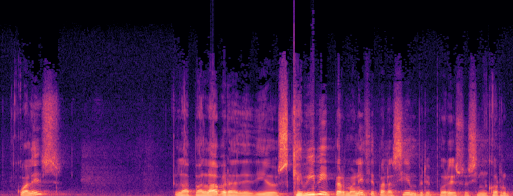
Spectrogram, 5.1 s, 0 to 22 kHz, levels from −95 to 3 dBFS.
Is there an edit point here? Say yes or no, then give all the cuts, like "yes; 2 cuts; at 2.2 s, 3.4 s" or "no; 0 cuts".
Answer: no; 0 cuts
